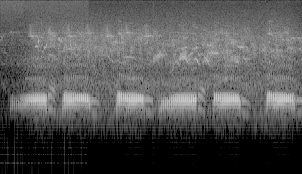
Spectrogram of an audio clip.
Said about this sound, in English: Oh, and apparently it purrs rather than sings. Maybe you can find us a bit of tape of a purring turtle dove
